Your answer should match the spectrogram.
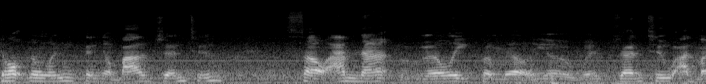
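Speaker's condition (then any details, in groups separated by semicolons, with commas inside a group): Cerebral palsy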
